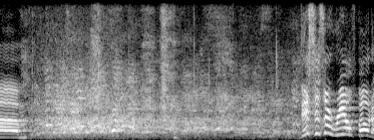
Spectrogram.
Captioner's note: audience laughing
